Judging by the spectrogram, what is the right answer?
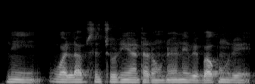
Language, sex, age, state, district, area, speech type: Bodo, male, 30-45, Assam, Kokrajhar, urban, spontaneous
